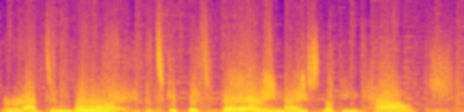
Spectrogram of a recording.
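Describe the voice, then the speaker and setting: A put-on character voice speaks at a very slow pace. Loud music plays in the background. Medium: comedy sketch. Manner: gruff, bossy.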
